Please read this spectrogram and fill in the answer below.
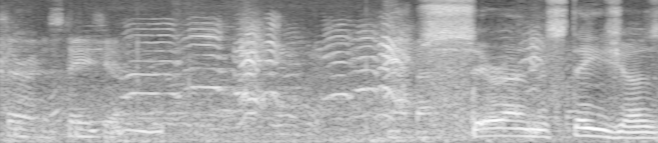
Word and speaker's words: Anastasia: we have now Sarah Nastasha pinch running. Sarah Nastasha is running. Okay. Number 5, Sarah Anastasia. Sarah Anastasia is how they pronounce it.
